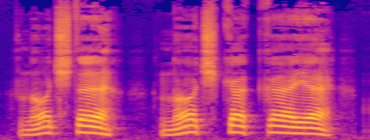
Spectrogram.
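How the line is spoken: Muttering. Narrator (Russian): пробормотал он

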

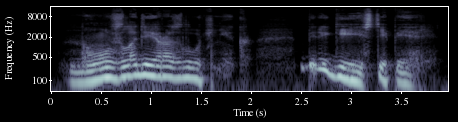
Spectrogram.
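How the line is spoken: Muttering. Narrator (Russian): пробормотал он

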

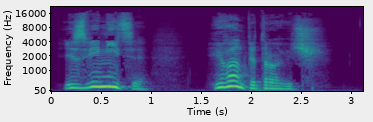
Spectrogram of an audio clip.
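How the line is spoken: Pleading. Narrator (Russian): обратился к нему директор умоляющим голосом

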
